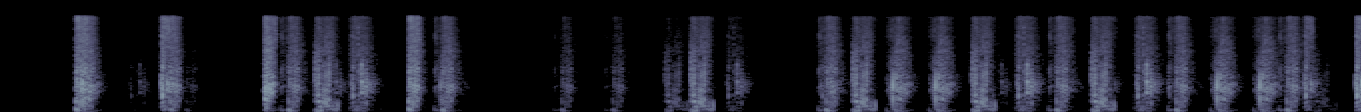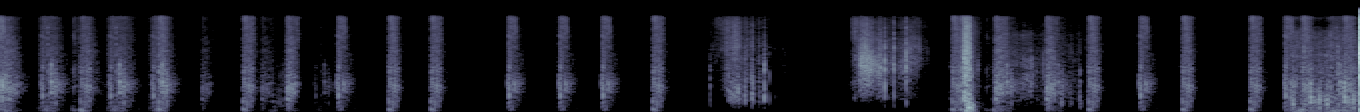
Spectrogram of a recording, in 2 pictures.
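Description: Footsteps crunch on snow in a game.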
